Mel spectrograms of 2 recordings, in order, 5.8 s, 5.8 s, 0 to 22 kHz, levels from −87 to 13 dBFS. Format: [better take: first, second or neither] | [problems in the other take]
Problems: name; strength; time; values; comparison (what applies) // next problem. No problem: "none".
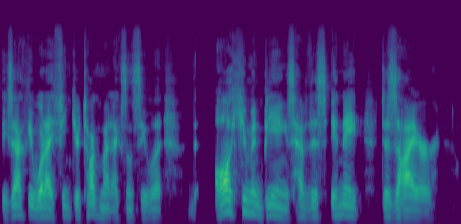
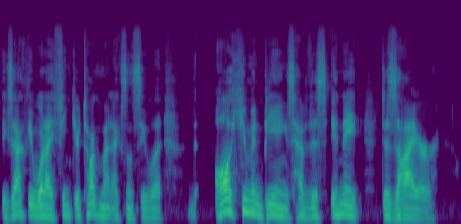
second | thin; somewhat; fading below 450 Hz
